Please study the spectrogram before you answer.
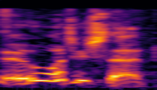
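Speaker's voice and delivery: mimicked mother. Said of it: "And she said".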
